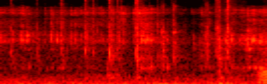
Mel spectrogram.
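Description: Computer keyboard being typed on: a few irregular, separate key clicks.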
